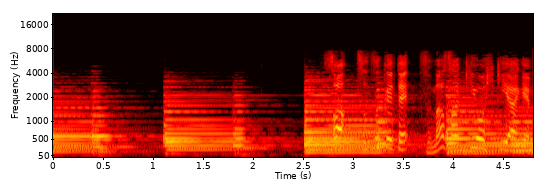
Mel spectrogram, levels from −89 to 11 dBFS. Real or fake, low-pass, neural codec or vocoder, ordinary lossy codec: real; none; none; none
